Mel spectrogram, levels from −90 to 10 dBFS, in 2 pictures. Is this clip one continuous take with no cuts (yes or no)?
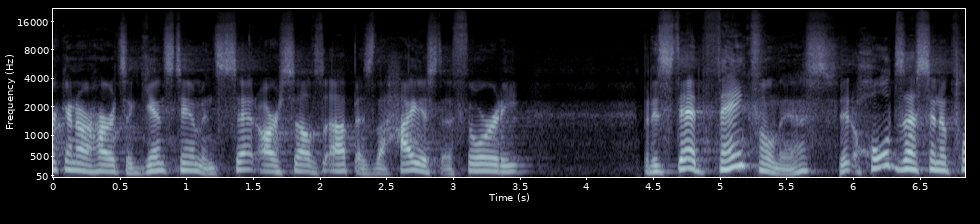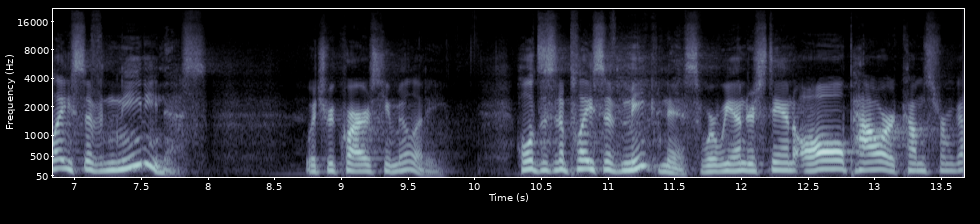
no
